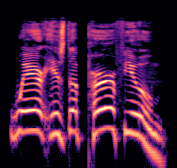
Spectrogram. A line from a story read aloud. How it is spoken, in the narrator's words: bawled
